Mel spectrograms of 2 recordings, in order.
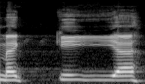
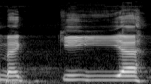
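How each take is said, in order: No difference in how they are said.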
